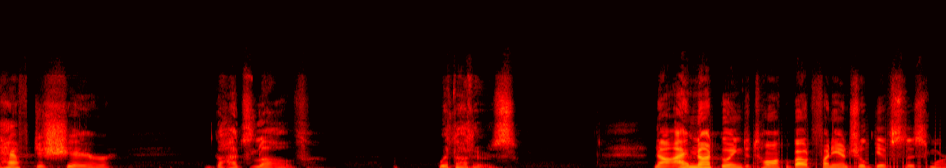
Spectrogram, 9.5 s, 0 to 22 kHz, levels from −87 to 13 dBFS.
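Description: From 6.97 to 9.41 s there's a train of clicks, about forty irregular pops at roughly 14.4 per second, as loud as the speech, likely interference.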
